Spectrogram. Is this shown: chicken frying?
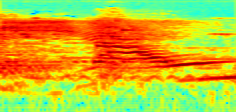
no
